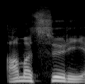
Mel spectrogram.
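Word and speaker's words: Omatsuri: the Baron Amatsutsi, the horror One Piece movie, Amatsuri and the Secret Island.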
